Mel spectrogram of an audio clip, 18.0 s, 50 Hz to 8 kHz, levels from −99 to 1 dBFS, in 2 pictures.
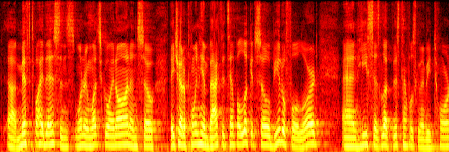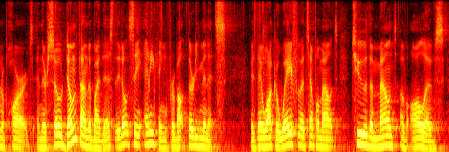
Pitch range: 115-150 Hz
